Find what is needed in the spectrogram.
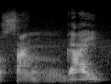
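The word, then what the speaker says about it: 三階: Primer piso es Ikai, segundo piso, Nikai, tercer piso, Sangai, a este se le ponen las comillas, al tercero, Sangai, cuarto Yonkai, Gokai y así con cualquier número que sea.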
